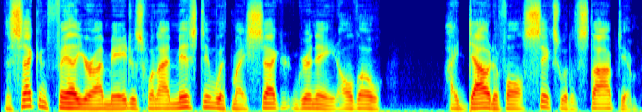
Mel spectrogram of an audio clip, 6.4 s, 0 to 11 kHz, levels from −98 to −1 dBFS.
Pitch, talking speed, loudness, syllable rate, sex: 130 Hz, 225 wpm, -19 LUFS, 5.9 syllables/s, male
